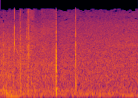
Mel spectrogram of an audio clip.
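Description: Wood-chip mulch crackling under sandals, four or five sharp little crackles over a steady hiss.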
